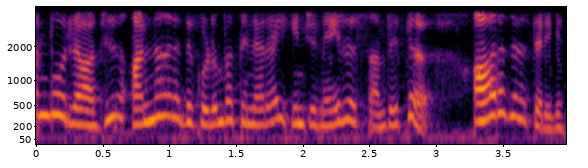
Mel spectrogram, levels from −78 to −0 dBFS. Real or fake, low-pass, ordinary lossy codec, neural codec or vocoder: fake; 3.6 kHz; AAC, 32 kbps; codec, 24 kHz, 3 kbps, HILCodec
